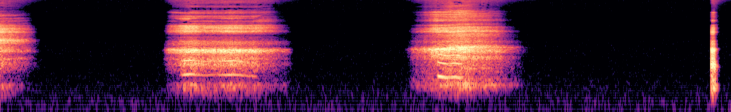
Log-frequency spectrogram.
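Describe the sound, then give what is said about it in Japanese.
Slow, deep breathing: two long, soft, airy breaths separated by quiet pauses, following the tail of an earlier breath, with a brief sharp click at the very end. “深呼吸して”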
